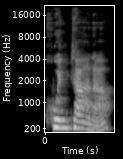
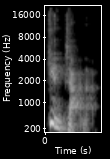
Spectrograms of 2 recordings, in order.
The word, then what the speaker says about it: Quintana: america i don't know because i said quintana the first time i introduced this book but that's not the right pronunciation it's quintana so thank you very much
